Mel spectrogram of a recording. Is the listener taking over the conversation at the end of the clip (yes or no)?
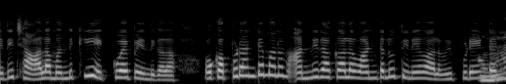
no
